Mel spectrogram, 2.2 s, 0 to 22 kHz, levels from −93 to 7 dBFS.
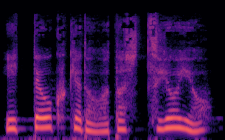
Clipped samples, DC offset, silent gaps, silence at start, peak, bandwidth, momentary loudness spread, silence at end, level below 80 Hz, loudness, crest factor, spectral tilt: under 0.1%; under 0.1%; none; 0.05 s; -12 dBFS; 16 kHz; 7 LU; 0.2 s; -60 dBFS; -30 LUFS; 18 dB; -5 dB/octave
